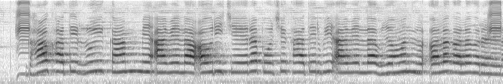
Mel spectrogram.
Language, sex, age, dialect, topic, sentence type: Bhojpuri, female, 25-30, Southern / Standard, agriculture, statement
